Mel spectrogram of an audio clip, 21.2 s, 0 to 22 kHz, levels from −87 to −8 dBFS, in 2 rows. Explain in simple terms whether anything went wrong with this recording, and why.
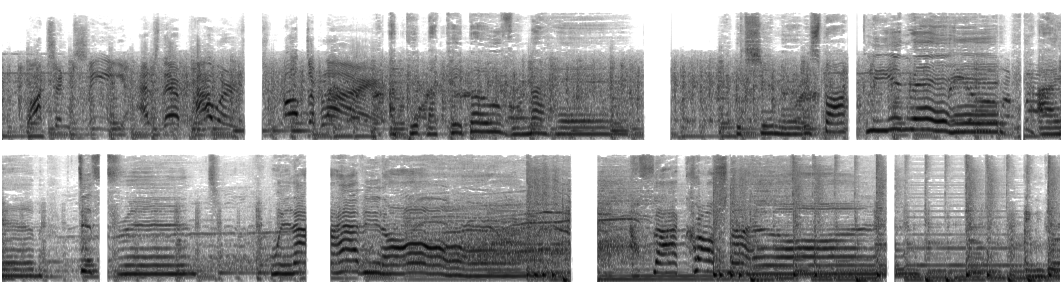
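The sound drops out eight times, at 2.42, 6.41, 8.45, 10.18, 11.55, 13.62, 16.27 and 19.42 seconds, each a block of digital silence lasting from about 0.04 to 0.28 seconds. The playback program likely fell behind and left whole chunks empty, and several gaps are exactly 93 or 186 milliseconds, which fits a buffer of 4096 samples going unfilled. Unlike a fade or volume dip, the sound switches off and back on instantly.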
